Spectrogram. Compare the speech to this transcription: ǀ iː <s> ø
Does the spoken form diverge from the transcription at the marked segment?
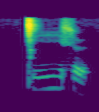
no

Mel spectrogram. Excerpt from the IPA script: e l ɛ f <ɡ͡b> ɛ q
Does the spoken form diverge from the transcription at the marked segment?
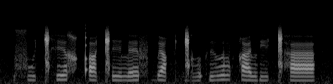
yes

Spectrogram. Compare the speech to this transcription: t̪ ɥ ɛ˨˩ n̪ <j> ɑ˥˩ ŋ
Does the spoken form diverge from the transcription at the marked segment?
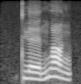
yes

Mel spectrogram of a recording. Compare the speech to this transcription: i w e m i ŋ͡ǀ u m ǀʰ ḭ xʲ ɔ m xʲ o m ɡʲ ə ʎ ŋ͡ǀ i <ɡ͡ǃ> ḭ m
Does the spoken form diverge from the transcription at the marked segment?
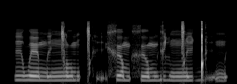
no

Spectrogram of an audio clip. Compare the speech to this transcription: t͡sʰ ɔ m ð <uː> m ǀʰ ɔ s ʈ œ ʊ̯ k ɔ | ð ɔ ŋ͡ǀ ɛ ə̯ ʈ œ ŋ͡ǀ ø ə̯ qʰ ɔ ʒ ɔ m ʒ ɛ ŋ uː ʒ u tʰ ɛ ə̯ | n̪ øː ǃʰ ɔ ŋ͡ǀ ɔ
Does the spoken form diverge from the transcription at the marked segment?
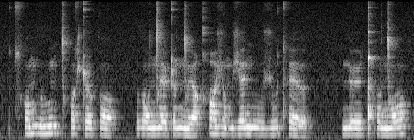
no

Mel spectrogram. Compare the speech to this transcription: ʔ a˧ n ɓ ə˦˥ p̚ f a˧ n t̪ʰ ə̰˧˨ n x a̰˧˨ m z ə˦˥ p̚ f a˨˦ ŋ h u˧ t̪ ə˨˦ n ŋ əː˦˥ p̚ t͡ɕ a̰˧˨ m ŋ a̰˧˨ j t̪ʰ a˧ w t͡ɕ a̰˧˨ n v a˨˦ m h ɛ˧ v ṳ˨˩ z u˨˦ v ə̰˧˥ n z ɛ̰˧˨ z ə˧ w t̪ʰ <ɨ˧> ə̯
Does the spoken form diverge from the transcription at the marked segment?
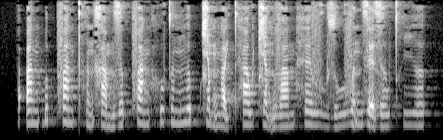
yes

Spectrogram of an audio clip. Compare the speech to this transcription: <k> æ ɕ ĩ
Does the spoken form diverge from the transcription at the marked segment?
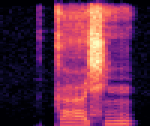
no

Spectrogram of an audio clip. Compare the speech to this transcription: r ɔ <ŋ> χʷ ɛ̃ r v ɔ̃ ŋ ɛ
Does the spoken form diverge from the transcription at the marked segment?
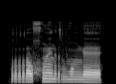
yes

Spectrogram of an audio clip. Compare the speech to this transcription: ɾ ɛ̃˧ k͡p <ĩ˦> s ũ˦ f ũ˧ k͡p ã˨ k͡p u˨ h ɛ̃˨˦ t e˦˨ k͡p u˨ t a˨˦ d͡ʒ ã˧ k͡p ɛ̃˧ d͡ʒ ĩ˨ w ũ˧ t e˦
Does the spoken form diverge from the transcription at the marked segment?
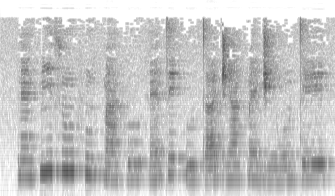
no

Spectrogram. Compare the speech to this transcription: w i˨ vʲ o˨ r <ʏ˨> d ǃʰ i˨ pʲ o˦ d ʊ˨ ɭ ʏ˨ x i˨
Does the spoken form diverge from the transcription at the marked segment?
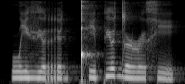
no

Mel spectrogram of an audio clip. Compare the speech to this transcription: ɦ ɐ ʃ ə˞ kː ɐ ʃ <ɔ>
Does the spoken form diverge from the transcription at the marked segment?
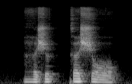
no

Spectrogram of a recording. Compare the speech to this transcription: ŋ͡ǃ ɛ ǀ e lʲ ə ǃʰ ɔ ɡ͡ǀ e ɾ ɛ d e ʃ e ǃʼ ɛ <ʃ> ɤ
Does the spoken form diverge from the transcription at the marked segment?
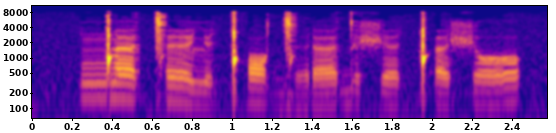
no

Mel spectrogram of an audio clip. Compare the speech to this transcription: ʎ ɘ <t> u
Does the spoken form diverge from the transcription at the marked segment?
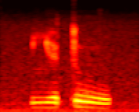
no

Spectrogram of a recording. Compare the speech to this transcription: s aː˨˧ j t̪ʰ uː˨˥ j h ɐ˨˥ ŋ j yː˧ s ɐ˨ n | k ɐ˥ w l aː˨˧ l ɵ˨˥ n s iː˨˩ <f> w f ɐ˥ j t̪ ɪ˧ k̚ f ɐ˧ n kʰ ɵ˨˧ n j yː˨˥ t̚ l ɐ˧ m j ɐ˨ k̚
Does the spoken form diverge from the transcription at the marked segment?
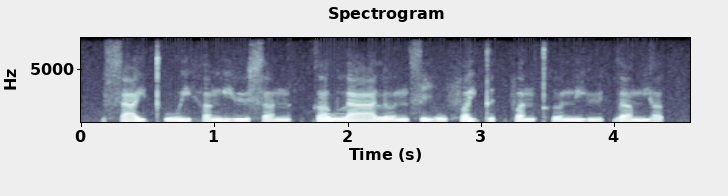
yes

